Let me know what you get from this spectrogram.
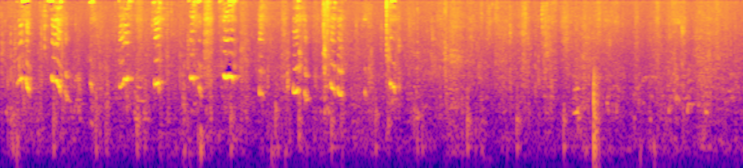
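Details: Three-week-old puppies in a litter, making soft high squeaky whimpers, short thin peeps repeated about once a second, fading out after the first half, over steady background hiss.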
